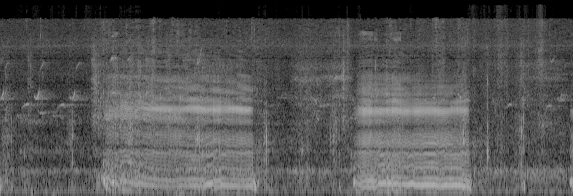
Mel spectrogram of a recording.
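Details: Sleeping in a field in early spring, a goat gives two long, drawn-out snores of about two seconds each, buzzy and tonal with a gently sagging pitch, separated by a quiet pause.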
